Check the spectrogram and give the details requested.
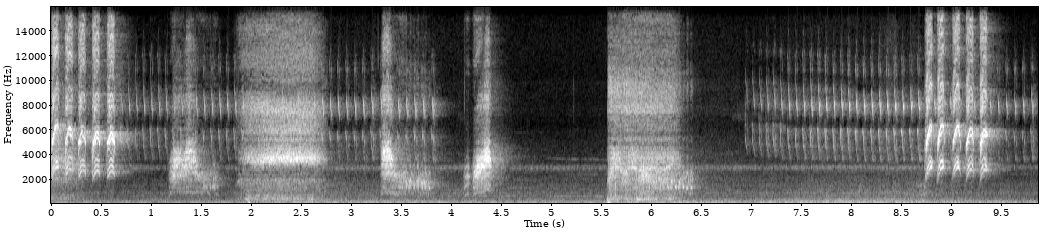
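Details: Caged Oriental magpie-robin left with only feed while its keepers travelled home for the holiday, singing wildly: rapid high chirp trills at the start and end, broken by harsh scratchy bursts and short rising notes.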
